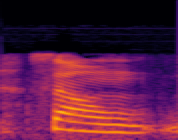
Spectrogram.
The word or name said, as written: sao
